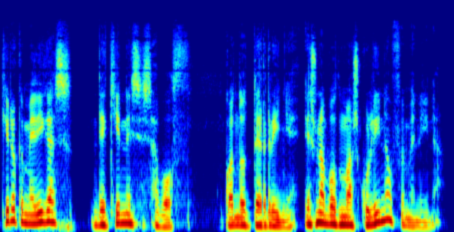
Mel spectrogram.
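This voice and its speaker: A man's voice: medium pitch, sing-song, a little fast, warm tone, no echo, studio quality. A man, explaining ideas and guiding an exercise in earnest, emphatic conversation.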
